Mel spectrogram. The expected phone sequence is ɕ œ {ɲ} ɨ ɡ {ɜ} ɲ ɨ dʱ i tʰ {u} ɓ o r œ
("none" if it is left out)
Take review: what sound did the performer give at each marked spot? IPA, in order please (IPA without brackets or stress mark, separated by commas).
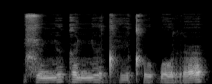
ɲ, ɜ, u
